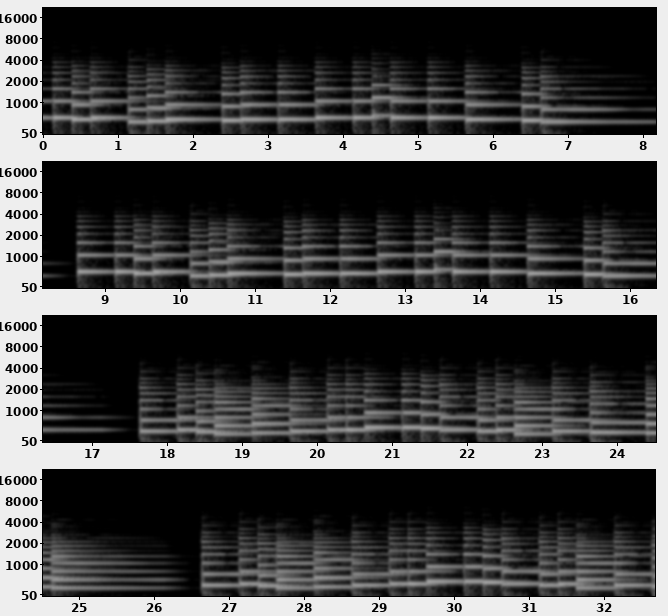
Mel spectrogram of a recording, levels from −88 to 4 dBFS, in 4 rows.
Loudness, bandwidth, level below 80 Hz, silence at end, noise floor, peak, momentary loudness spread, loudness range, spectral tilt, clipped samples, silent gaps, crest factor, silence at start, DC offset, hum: -33 LUFS; 6 kHz; -70 dBFS; 0 s; -61 dBFS; -18 dBFS; 10 LU; 4 LU; -6 dB/octave; under 0.1%; none; 14 dB; 0 s; under 0.1%; none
